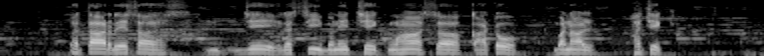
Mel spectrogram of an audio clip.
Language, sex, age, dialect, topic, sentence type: Magahi, male, 36-40, Northeastern/Surjapuri, agriculture, statement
